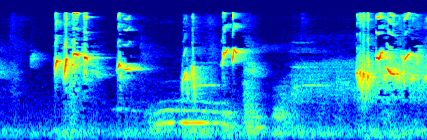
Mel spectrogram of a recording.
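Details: Canary song meant for training canaries, broken into short separate phrases: bright chirp clusters, a brief low steady tone, scattered high notes with gaps of silence, then a dense twittering burst at the end.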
